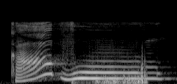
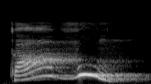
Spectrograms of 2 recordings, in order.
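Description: First: Кавун with the у sung out long and higher; кавун, у stretched and sung; intoning U. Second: Кавун with the у drawn out, higher and louder; кавун spoken slowly, у held long; stretched vowel. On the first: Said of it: "інтонуючи звук У". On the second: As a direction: lengthen the у in кавун, clearly. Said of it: "який у них спільний звук". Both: Shown as a demonstration.

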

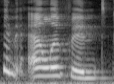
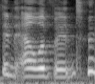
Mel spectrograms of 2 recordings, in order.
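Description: First: Chuckling through the correction; amused self-correction; laughing at own slip. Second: Said in the usual way. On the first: Real, not acted. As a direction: laugh at your misreading. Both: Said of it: "[name]'s reading sideways".

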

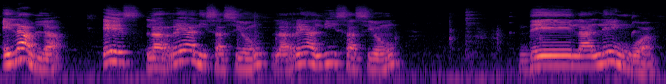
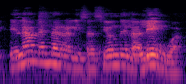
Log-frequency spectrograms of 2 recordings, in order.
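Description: First: Slow, drawn-out phrases with pauses between; teacher slowing down so students remember; slow emphatic recap. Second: Said in the usual way. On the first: Shown as a demonstration. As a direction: hammer home the key definition slowly. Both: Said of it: "Bien, entonces recuerda".

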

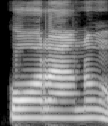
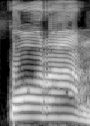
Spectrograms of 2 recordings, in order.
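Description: First: "করানো" ending in a clear no; final o sound. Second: "কোরআন" said as koran, closed on n; "কোরআন" ending in a plain -an; bare an ending. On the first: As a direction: say "করানো" with an o after n. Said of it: "আনো প্রত্যয়ের অন্তে আমরা ওকার দিব". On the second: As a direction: say "কোরআন" with no vowel after n. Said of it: "আন বা আনো প্রত্যয়ের". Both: Shown as a demonstration.

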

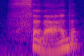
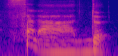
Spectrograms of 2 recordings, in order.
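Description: First: Said in the usual way. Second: "Salade" drawn out and low, final e sounded as a separate "de"; syllable by syllable. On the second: Shown as a demonstration. Teacher showing three syllables, "Salade" stretched with the final "de" voiced. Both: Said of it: "En trois syllabes".

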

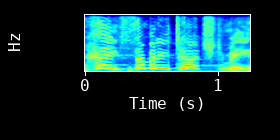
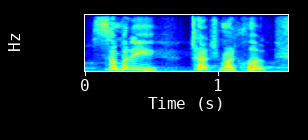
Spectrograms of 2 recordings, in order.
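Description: First: Much higher, calling out over a crowd; mock call-out. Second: Said in the usual way. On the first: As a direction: yelp it like you're lost in a stadium crowd. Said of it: "and going".

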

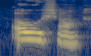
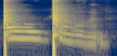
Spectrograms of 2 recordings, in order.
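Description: First: Said in the usual way. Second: Ocean in two loud beats, O-cean; syllable by syllable. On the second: Shown as a demonstration. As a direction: punch out both syllables of Ocean. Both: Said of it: "how many parts a word can be broken into".

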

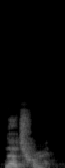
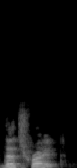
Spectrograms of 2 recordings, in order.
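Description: First: "That's right" dropped low and much softer; quiet confirmation. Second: "That's right" pitched high and bright with a lift; upbeat praise. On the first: Real, not acted. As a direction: murmur it under the breath. Teacher confirming answer. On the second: Acted. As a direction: cheer the answer on with a high voice. Teacher praising correct answer.

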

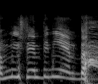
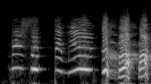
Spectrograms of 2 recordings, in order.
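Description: First: Small, half-hearted wounded reply; mock hurt. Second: High, slow hammed-up cry; mock wounded wail. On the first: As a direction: act mildly hurt through laughter. Hurt Pokémon reply, acted lightly. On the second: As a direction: drag out a squeal of hurt feelings. Hurt Pokémon reply, acted.

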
